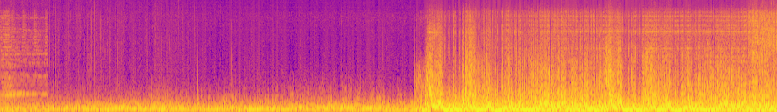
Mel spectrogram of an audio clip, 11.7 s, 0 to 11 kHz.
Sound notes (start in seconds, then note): 0.2 volcano rumbling; 6.2 explosion rumbling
